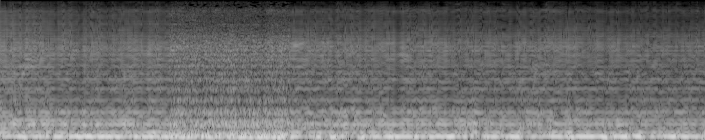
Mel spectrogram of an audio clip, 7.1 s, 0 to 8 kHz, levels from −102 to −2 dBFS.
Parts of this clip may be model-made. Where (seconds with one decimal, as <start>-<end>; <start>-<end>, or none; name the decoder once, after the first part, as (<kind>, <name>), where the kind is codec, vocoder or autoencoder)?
0.0-1.7 (vocoder, BigVGAN v2); 2.9-7.1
